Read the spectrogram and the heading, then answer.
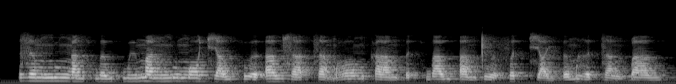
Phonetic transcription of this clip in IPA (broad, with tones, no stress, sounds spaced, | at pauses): z ə˧ m ŋ u˧ ŋ a˧ n h w ə˨˦ w h w ɨ˨˦ m a˧ n ŋ u˧ m ɔ˧ t͡ɕ a˨˩ w h u˧˩ ə̯ ʔ a˧ w z a˨˩ t̚ s a̰˧˨ m ɣ ɔ˧ m k a˨˩ m ʔ ə˨˩ t̚ h w a˨˦ w ʔ a˨˩ m t̪ u˧˩ ə̯ f ə˦˥ t̚ t͡ɕ a˨˩ j ʔ ə˨˦ m ɣ ə˨˩ t̚ z a˧˩ ŋ ɓ a˧ w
